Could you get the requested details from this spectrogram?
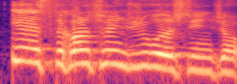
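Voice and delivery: loud, high, rapid mock scolding; angry nagging. Spouse snapping over a misplaced tea glass, angry. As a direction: scold fast at the top of the voice.

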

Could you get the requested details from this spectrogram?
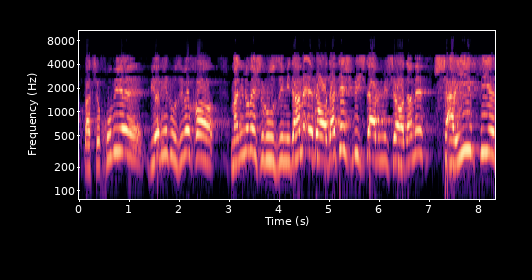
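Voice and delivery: loud, high, ringing proclamation as God; impassioned preaching. Acted. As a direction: proclaim it at full force, pitched high. Preaches at full force as God's voice.

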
